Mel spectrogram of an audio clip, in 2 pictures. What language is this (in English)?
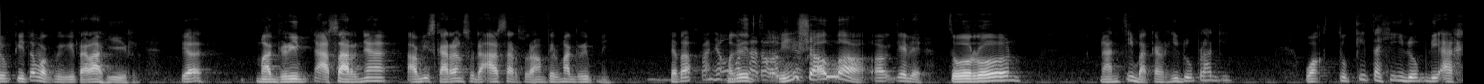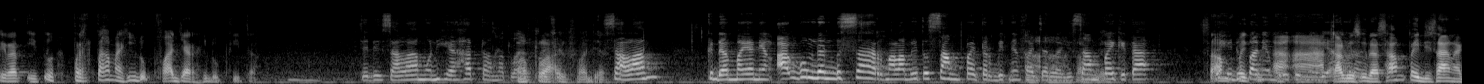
Indonesian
